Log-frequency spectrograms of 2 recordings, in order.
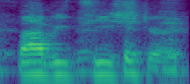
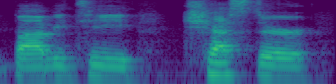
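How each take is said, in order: First: "Teester" squeezed to TEESH-ter; "Teester", dropping the chester and shire; local shortened pronunciation. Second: "T Chestershire" with every part sounded; "T Chestershire" read as it is spelt; spelt-out pronunciation. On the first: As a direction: say "Teester" in two quick syllables. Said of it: "and it would be said". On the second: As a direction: say "Chestershire" fully, CHESTER-shire. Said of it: "but it would, it would be". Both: Shown as a demonstration.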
